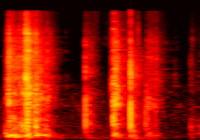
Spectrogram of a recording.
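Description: A pair of dumbbells being set down on an exercise mat: a clatter first, then about four short knocks over the next second.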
